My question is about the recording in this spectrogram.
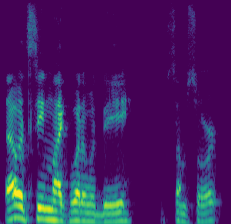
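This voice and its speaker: A man's voice: mid-range voice, moderate pace, darkish tone. A man co-hosting a casual live show, talking in an enthusiastic, slangy, informal way. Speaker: co-host of a shopping-style show.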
